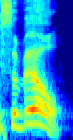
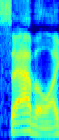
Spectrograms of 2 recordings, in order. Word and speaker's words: Savile: what jim did old jimmy seville it's savile i get that a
